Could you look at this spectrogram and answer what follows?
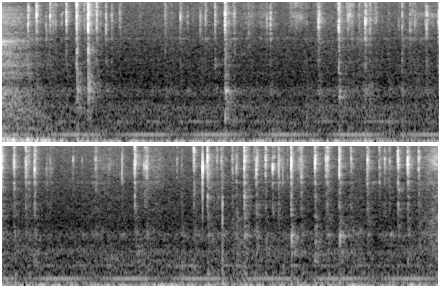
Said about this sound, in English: Typing ASMR. I love typing.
